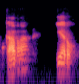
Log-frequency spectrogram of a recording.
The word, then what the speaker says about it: Caballero: Spanish for cowboy. You just use the Y sound. Caballero. Oh, you gotta roll it a little bit.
